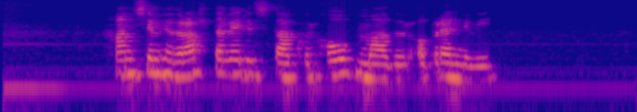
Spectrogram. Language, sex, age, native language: Icelandic, female, 50-59, Icelandic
